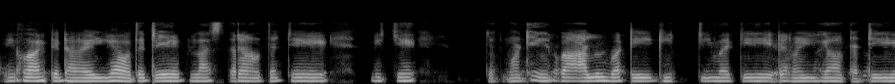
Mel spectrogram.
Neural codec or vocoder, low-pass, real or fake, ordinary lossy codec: codec, 16 kHz, 1 kbps, FreqCodec, larger model; 7.2 kHz; fake; AAC, 48 kbps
